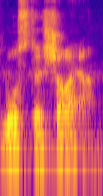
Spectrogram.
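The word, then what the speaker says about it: Worcestershire: Shiers are not pronounced shia they're pronounced sh. One of the best known one is worester but it's worester shire.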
